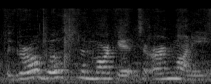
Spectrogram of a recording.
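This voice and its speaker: High-voiced young woman narrating, distant and echoey. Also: brisk. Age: young adult. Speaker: puppet show narrator. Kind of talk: storybook narration for children. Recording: echoey room, distant mic, noisy background.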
